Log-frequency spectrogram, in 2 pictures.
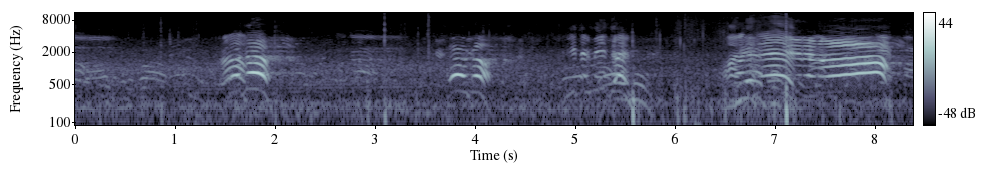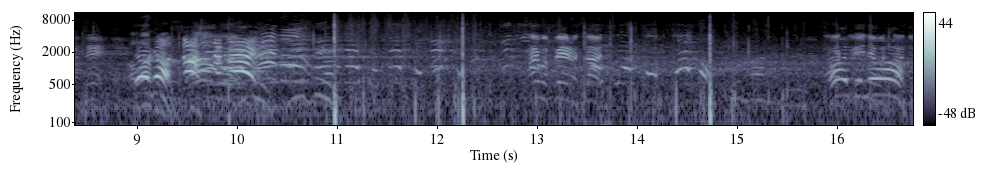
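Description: Football players' shouted calls across the pitch: short, high-pitched shouts, the longest and loudest about halfway through. Three sharp knocks come in the second half.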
